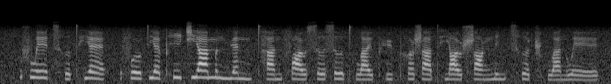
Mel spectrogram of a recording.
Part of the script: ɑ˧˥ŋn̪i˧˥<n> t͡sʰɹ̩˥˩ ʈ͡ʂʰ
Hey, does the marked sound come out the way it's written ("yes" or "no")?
no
